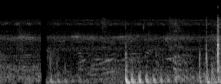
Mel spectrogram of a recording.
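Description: A quick run of dull thumps starting about a second in, the first the loudest, on an artificial-turf cricket pitch as the bowler runs in.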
